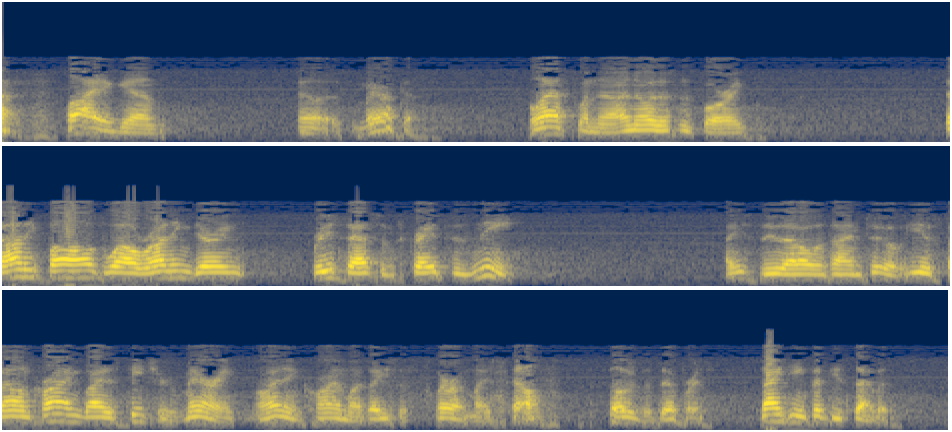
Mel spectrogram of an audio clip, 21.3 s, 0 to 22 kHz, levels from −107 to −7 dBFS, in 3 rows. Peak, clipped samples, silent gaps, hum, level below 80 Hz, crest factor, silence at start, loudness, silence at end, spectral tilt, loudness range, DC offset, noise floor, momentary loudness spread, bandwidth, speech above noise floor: 0 dBFS; under 0.1%; none; none; -66 dBFS; 18 dB; 0 s; -16 LUFS; 0.45 s; -8.5 dB/octave; 8 LU; under 0.1%; -58 dBFS; 16 LU; 5.2 kHz; 42 dB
